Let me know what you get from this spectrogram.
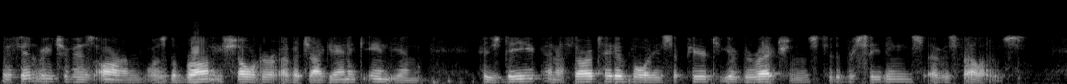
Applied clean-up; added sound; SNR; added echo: none; none; none; none.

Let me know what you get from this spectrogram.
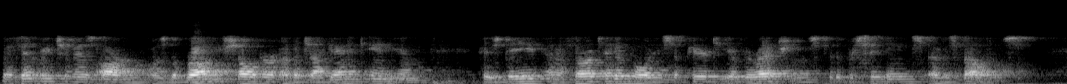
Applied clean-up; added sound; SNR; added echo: none; none; none; reverberation time 0.8 s.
